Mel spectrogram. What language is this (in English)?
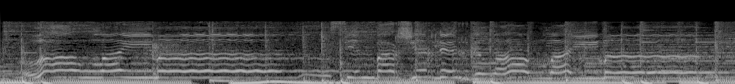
Kazakh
